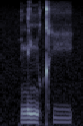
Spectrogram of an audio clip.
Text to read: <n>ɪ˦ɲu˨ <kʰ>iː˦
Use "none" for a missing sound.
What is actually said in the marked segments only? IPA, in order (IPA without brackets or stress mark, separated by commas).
n, kʰ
